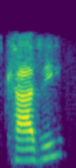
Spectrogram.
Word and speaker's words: Kazi: Yes, my name is Kazi. That's spelled K-A-Z-I.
